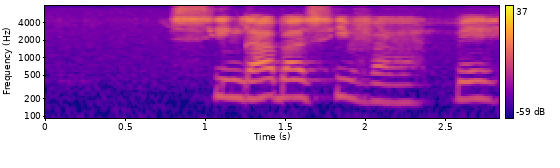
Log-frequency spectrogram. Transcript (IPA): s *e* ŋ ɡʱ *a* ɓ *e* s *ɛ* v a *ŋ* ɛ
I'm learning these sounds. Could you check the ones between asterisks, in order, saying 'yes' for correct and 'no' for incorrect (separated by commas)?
no, yes, no, no, no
